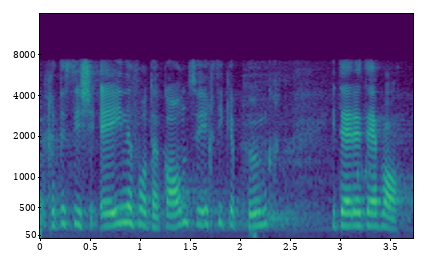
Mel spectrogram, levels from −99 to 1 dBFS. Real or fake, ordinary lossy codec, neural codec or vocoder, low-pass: real; MP3, 64 kbps; none; 7.2 kHz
